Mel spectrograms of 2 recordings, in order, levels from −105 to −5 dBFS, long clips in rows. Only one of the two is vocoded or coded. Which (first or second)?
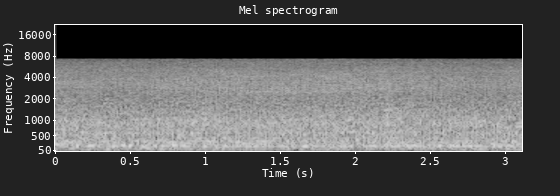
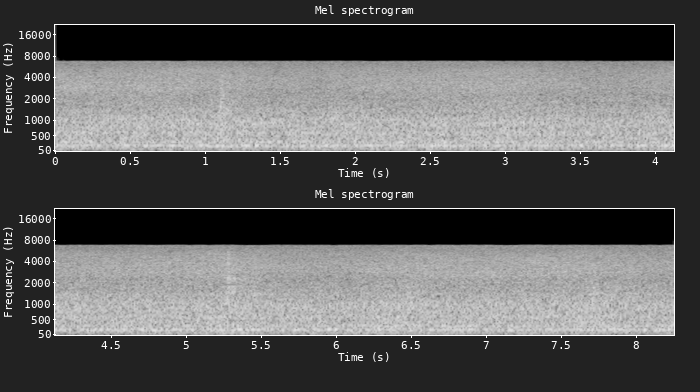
first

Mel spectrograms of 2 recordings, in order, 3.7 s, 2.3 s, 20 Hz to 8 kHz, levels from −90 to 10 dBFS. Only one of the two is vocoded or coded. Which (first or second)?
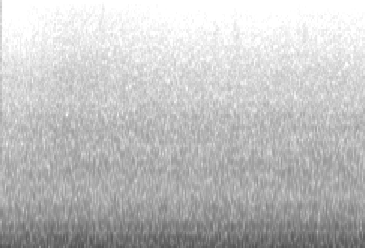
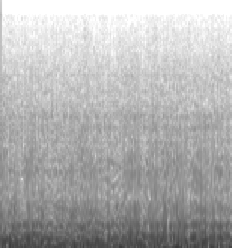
second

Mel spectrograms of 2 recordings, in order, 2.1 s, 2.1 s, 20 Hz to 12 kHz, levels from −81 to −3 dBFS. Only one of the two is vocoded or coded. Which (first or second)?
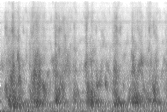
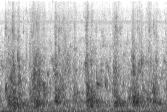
first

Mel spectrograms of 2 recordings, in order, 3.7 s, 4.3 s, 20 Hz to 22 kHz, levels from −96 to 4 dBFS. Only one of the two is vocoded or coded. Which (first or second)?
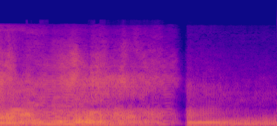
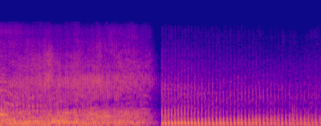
first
